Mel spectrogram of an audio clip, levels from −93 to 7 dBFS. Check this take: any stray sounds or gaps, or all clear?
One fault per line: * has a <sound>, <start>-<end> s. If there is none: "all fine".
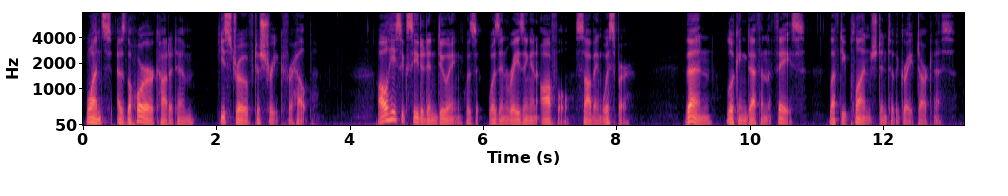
all fine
